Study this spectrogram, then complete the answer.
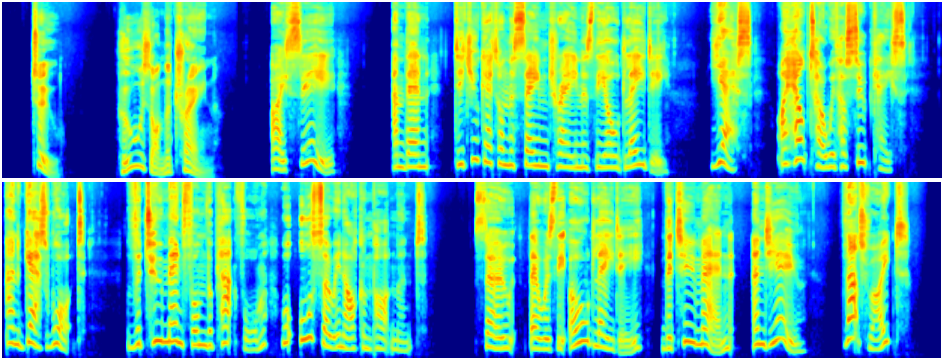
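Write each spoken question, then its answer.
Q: Who was on the train?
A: The old lady, the two men and Max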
